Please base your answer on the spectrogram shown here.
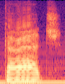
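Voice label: "garage", Nigerian Pidgin, male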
